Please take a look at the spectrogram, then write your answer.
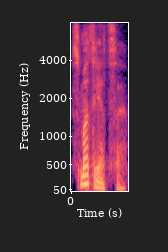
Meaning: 1. to look at oneself 2. to be acceptable to the eye, to look (well or bad) 3. to produce an effect 4. passive of смотре́ть (smotrétʹ)
- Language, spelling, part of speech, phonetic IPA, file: Russian, смотреться, verb, [smɐˈtrʲet͡sːə], Ru-смотреться.ogg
